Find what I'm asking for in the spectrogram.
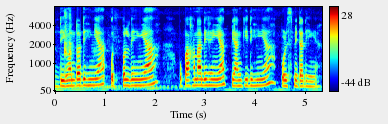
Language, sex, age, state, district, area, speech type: Assamese, female, 45-60, Assam, Dibrugarh, rural, spontaneous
